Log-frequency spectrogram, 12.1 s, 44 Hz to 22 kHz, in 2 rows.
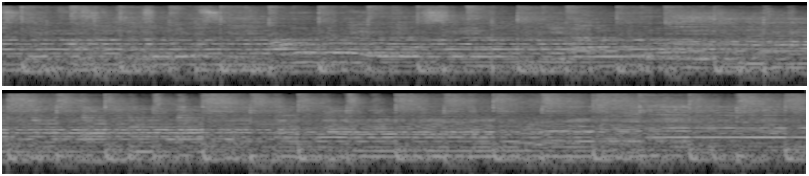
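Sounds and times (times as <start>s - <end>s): rock band playing instrumental: 0.0s - 12.0s.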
